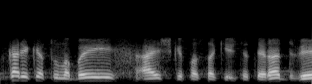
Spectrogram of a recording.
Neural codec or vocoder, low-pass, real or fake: codec, 16 kHz in and 24 kHz out, 1 kbps, XY-Tokenizer; 7.2 kHz; fake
